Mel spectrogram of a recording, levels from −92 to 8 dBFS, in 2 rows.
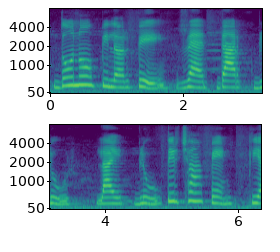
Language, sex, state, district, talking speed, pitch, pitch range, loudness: Hindi, female, Rajasthan, Nagaur, 105 wpm, 220 Hz, 210-265 Hz, -21 LUFS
